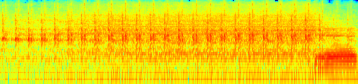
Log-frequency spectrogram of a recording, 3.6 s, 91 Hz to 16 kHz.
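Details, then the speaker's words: $300 SN95 Mustang worn-out V6, restarted after hard driving: uneven idle with irregular ticking pulses about three per second and lumpy beat; running rougher than before, cause unknown. "now she's running a little rougher I don't think she's got much more life left in her so let's start her up yeah she's running a little rougher guys I don't know if you can tell but"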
